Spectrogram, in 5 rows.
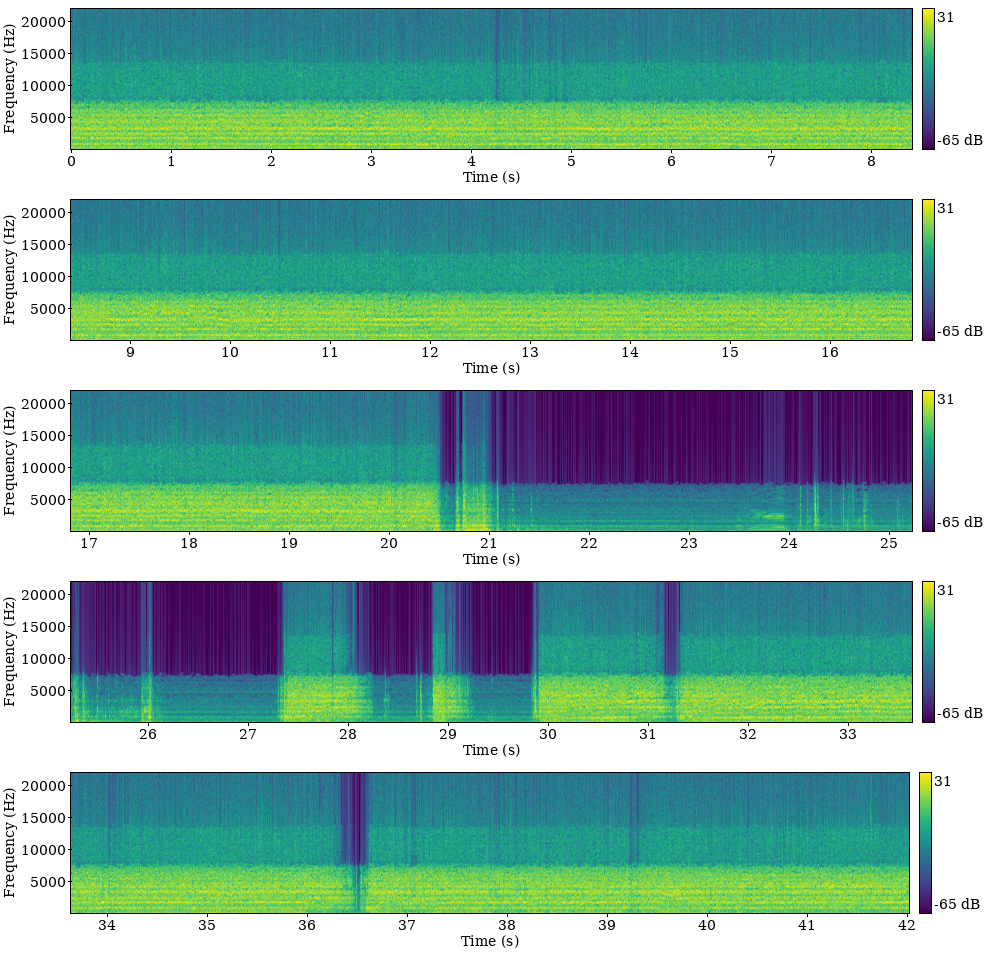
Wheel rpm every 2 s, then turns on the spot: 230, 220, 220, 220, 230, 230, 230, 230, 230, 210, 50, 0, 0, 30, 30, 130, 210, 210, 160, 230, 210.
none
